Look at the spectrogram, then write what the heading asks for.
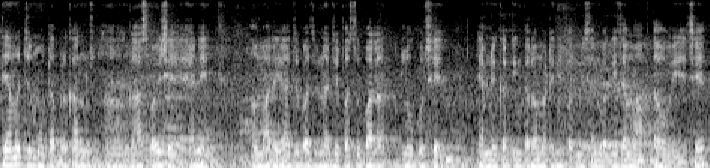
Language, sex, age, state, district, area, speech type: Gujarati, male, 30-45, Gujarat, Ahmedabad, urban, spontaneous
